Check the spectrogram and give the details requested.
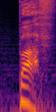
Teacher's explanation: So that long R sound is replaced by a shorter ah sound. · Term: trap bath split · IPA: /æ/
